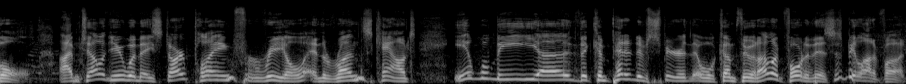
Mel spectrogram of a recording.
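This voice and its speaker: Loud and fairly quick, a man's high-pitched voice moves through very wide pitch swings. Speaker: sports play-by-play announcer. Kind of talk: live commentary.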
